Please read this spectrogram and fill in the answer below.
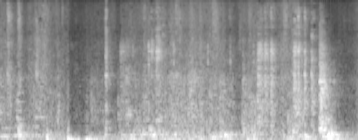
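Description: Microphone handling noise as a handheld microphone is lifted out of its stand clip: an uneven low rumble with scattered knocks and rustles.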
